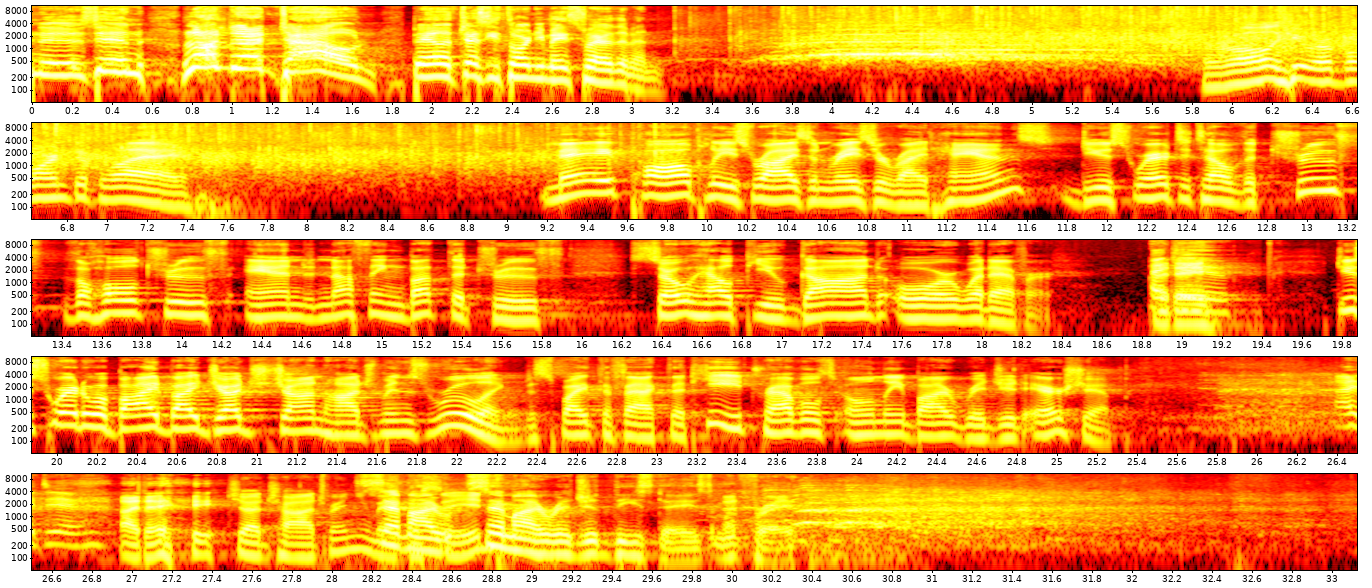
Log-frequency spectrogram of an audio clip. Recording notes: This week's episode was recorded LIVE from the London Podcast Festival!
